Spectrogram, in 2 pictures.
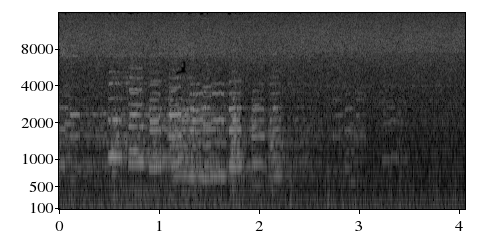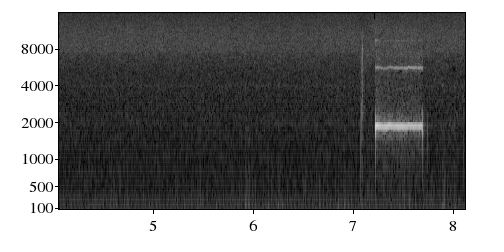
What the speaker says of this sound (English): Wait for the sound of the beep.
